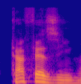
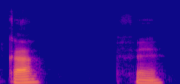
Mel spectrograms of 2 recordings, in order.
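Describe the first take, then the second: First: Said in the usual way. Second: Very slow Cafezinho, with long pauses between ca, fé and zinho; syllable by syllable. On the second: Shown as a demonstration. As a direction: break Cafezinho into separate, drawn-out syllables. Splits example word into syllables.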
